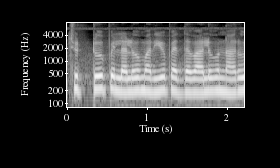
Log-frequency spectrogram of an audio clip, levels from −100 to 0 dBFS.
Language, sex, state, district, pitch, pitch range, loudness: Telugu, female, Telangana, Hyderabad, 200 Hz, 195-215 Hz, -13 LUFS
